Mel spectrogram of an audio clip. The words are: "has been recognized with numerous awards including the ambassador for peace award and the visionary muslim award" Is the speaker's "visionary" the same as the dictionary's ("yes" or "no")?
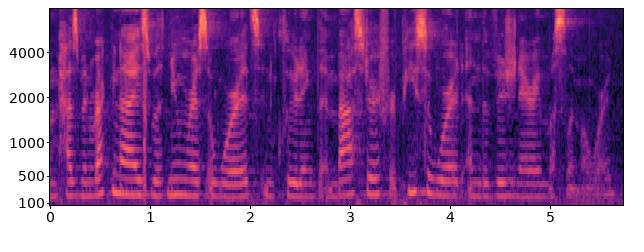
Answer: yes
